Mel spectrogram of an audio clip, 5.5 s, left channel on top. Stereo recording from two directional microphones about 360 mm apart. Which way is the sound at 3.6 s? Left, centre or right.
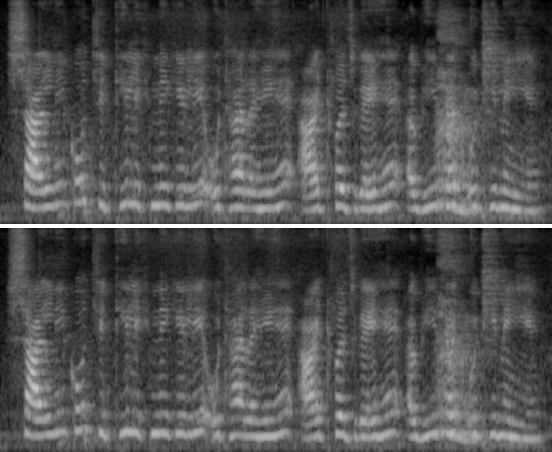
Left.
